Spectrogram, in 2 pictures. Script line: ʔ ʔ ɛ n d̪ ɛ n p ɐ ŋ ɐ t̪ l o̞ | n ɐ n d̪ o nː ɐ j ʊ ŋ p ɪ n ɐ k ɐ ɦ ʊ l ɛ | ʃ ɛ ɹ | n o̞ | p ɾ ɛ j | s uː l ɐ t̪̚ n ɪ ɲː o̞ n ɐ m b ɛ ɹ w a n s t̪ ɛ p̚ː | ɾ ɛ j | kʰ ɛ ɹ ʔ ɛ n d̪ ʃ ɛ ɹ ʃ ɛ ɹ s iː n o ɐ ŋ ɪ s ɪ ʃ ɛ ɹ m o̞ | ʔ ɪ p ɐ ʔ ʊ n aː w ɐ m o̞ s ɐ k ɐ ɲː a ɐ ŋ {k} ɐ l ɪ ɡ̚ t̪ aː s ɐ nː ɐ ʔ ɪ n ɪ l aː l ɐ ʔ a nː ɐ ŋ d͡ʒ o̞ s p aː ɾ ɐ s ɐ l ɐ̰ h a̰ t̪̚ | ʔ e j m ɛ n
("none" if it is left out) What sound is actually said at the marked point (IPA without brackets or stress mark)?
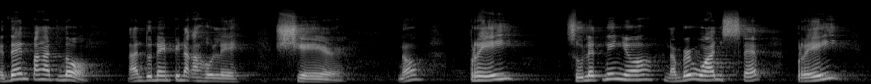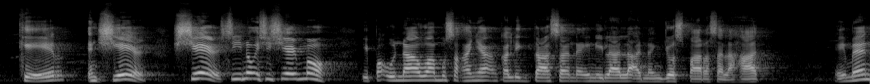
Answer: k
